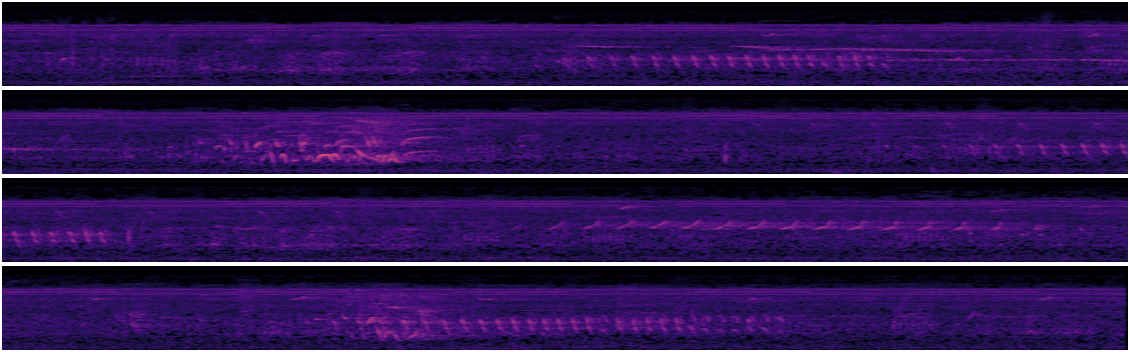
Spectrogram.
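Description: Birds calling in rapid trills, several trill series spread across the stretch, with a louder burst of sweeping chirps about ten seconds in and another around twenty-five seconds. Under them runs a steady, evenly pulsing high insect chirr.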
